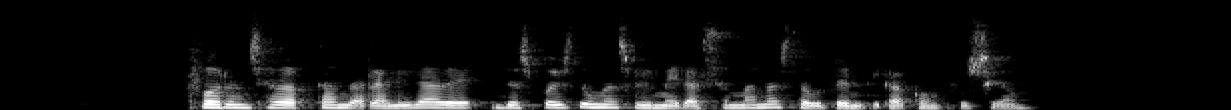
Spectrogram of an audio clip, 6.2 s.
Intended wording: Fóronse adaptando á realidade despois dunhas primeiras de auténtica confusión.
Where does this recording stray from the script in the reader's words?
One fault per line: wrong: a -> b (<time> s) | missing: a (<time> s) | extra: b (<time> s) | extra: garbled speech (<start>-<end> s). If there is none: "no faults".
extra: semanas (3.6 s)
